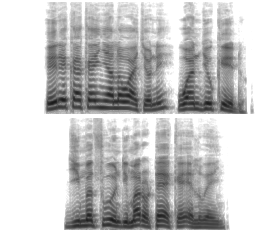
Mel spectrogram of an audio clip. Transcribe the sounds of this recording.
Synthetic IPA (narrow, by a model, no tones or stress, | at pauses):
eɾekakaɪɲalɔwat͡ʃɔnɪwand͡ʒokedo̰ | d͡ʒimat̪wondimaɾɔtɛkɛːlwɛ̰ɲ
